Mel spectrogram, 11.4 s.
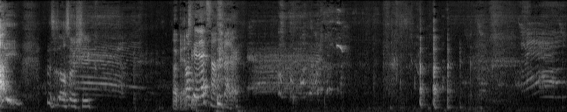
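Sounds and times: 
speech: 1.0s - 2.0s, 3.4s - 4.9s
goat bleating: 1.4s - 3.2s, 4.9s - 7.0s, 10.4s - 11.3s
laughter: 3.6s - 4.8s, 5.5s - 10.0s.

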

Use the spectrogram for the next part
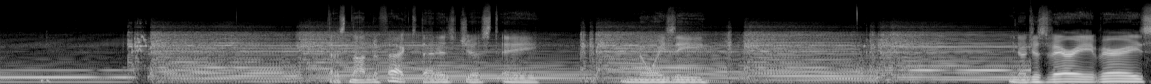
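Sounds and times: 
buzz: 0.0s - 10.4s
distorted guitars through guitar amp simulators: 0.0s - 10.4s
speech: 3.3s - 7.2s, 10.1s - 11.4s.

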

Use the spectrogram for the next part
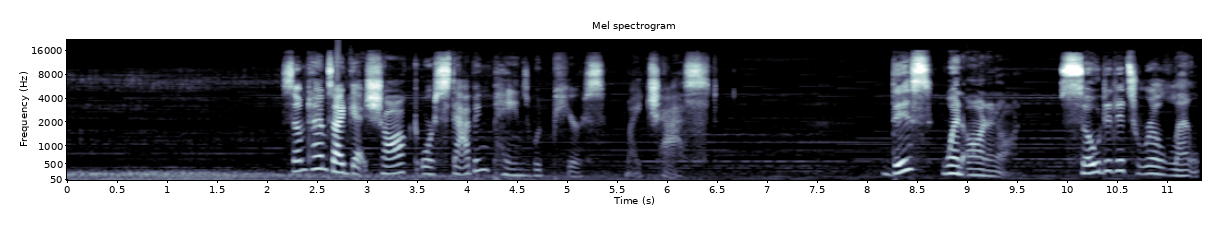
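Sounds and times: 
deep menacing growl: 0.0s - 7.4s
speech: 2.2s - 6.6s, 8.2s - 11.3s.

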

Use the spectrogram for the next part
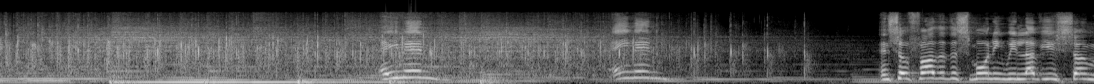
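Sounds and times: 
audience clapping: 0.0s - 8.5s
speech: 3.8s - 4.5s, 6.2s - 6.7s, 8.8s - 10.9s.

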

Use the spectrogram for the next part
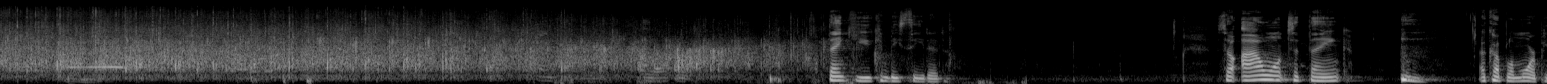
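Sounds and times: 
audience applause: 0.0s - 8.4s
speech: 8.3s - 9.6s, 12.2s - 13.6s, 14.9s - 15.4s.

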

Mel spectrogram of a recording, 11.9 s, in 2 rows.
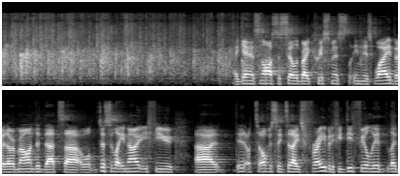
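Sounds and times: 
audience applause: 0.0s - 4.4s
speech: 3.5s - 11.8s.

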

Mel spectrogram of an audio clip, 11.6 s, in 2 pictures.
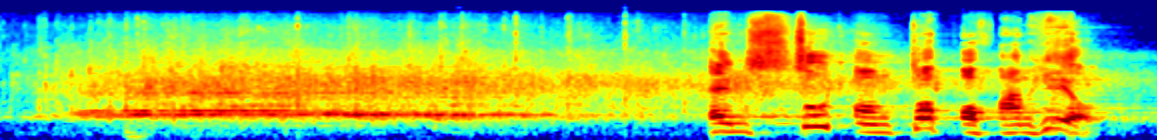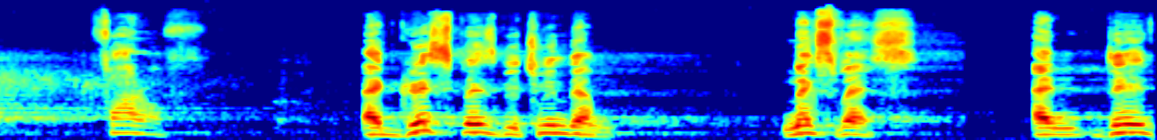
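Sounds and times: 
audience clapping: 0.0s - 6.4s
speech: 3.6s - 5.6s, 6.3s - 6.7s, 7.6s - 9.0s, 9.7s - 10.4s, 11.0s - 11.5s.

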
